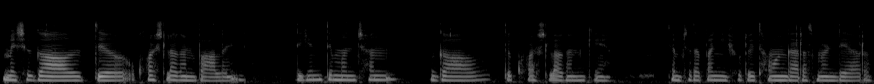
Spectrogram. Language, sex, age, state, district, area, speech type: Kashmiri, female, 30-45, Jammu and Kashmir, Shopian, rural, spontaneous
